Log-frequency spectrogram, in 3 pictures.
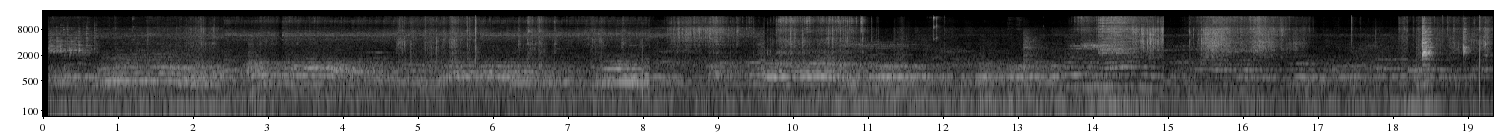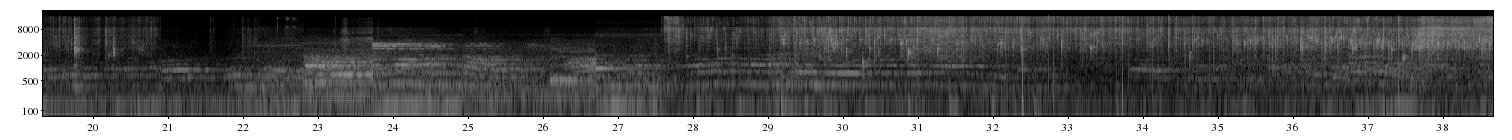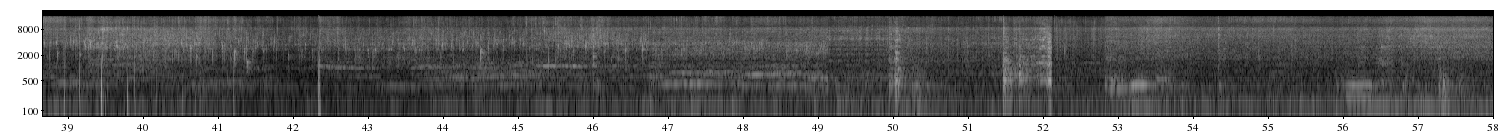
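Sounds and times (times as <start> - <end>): vegetables sizzling in hot oil: 0.1 - 10.6, 13.8 - 17.0, 18.0 - 20.9, 27.6 - 58.0.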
